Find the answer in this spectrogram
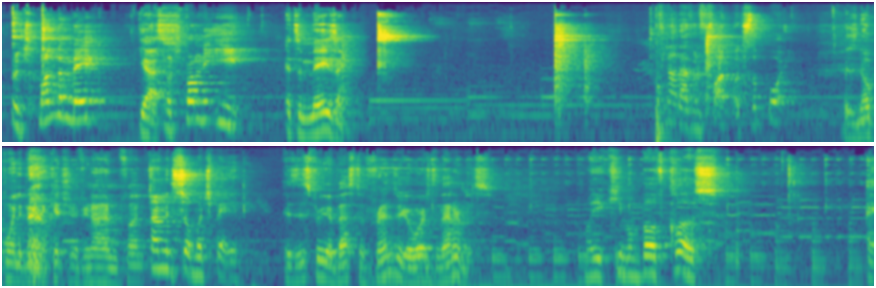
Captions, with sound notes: It's fun to make. - Yes. - It's fun to eat. - It's amazing. (shot glasses clink) (shot glass thuds) - If you're not having fun, what's the point? - There's no point in being in the kitchen if you're not having fun. - I'm in so much pain. - Is this for your best of friends or your worst of enemies? - Well, you keep 'em both close. (chill music)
